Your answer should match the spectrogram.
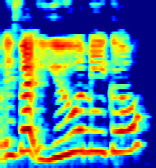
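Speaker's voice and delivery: high, loud, rising question; excited exclaiming. Acted. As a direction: greet a long-lost amigo with glee. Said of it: "exclaimed Scapito".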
